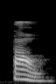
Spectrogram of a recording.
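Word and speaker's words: τ: Ya, kita bacanya adalah tau ya.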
